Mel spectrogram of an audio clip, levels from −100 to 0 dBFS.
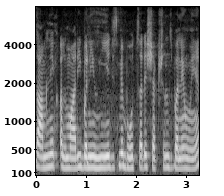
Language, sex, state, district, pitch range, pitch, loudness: Hindi, female, Uttar Pradesh, Muzaffarnagar, 185-200 Hz, 190 Hz, -17 LUFS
